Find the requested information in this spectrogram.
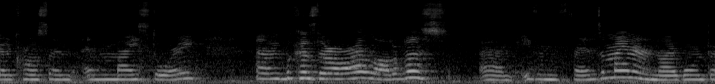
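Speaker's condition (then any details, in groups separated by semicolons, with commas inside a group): Quadriplegic cerebral palsy, severe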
